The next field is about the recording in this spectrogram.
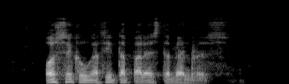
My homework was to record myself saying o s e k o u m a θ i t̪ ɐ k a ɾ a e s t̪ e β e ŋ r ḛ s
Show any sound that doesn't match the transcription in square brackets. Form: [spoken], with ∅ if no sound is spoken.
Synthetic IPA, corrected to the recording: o s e k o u [ŋ] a θ i t̪ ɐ [p] a ɾ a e s t̪ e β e [n] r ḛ s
